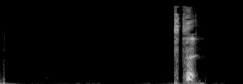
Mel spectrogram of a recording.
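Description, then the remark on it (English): A single sharp cough from someone who is sick bursts out after a stretch of near silence, short and harsh with a quick double push of breath, then quiet again. “Sorry, back to this coughing sickness again.”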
